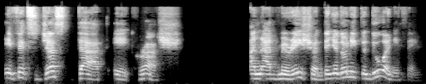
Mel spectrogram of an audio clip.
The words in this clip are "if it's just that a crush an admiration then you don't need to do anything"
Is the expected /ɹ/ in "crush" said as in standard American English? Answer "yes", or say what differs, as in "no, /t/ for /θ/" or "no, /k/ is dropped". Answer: yes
